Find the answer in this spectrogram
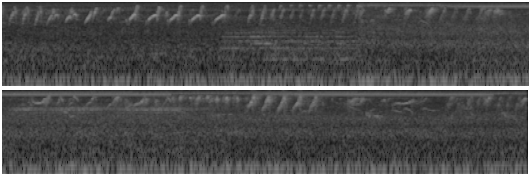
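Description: Thin, high twittering chips in quick runs from a sunbird, with a steady high-pitched whine, over loud low rumbling background noise.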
